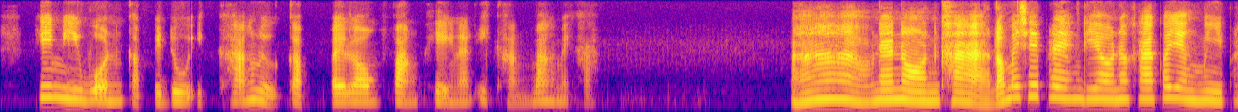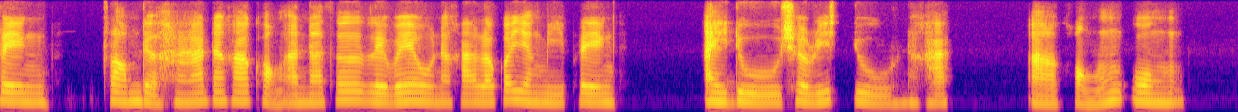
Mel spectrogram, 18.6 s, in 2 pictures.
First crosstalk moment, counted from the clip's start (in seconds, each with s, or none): none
